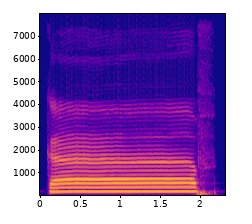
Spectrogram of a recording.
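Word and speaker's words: ك: এরপরে রূপে যাব আমরা কফ, সুন্দরভাবে বলুন গলার ভিতর থেকে কফ। এরপরে কাফ, আপনিও চমৎকারভাবে বলার চেষ্টা করুন। এই হরফগুলো বললে প্রতিটি হরফে 10টি করে নেকি পাওয়া যাবে। আর একবার বলুন কাফ।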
